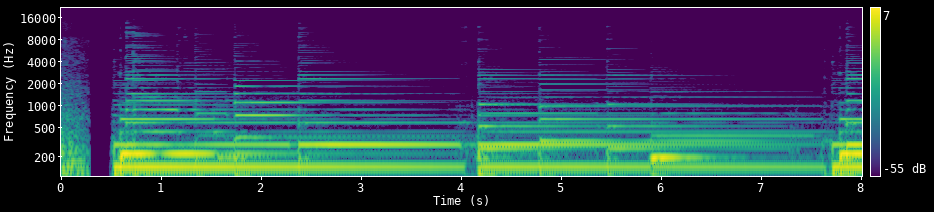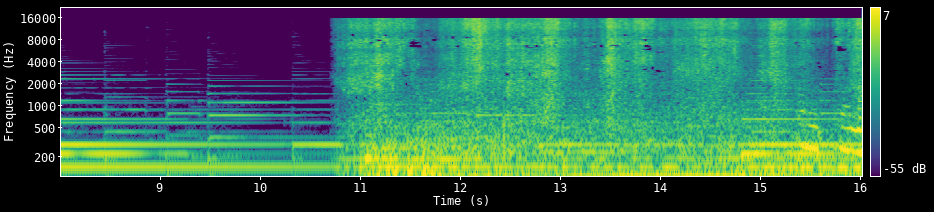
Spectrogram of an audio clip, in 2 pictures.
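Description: Background acoustic guitar music: three plucked chords about three and a half seconds apart, each left ringing out. About eleven seconds in it gives way to loud rustling, crackling noise.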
